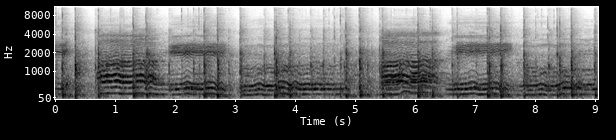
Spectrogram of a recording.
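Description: A man singing an Indian classical, Carnatic-style melody in phrases with sliding, wavering notes, over quick percussive strikes.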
